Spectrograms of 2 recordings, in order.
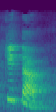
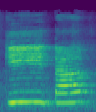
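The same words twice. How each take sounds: First: किताब with a quick, short "ki"; short vowel. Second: किताब drawn out as "keee-taab"; wrong long vowel. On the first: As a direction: say किताब lightly, without stretching. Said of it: "धीरे से पढ़ा मैंने". (किताब, छोटी इ के साथ) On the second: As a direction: stretch किताब slowly, with a long first vowel. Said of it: "मैंने ऐसा पढ़ा". (किताब में की को खींचकर) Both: Shown as a demonstration.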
